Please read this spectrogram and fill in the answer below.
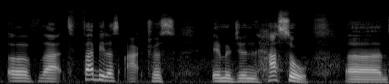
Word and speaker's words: Hassall: that fabulous actress imagin Hassel um some people say hael hassle hassle it depends how you say it but I say hassle um and and she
